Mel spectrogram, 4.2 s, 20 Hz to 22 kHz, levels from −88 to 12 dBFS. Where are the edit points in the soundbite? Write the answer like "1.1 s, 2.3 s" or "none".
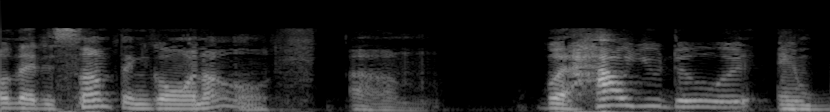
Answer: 1.5 s

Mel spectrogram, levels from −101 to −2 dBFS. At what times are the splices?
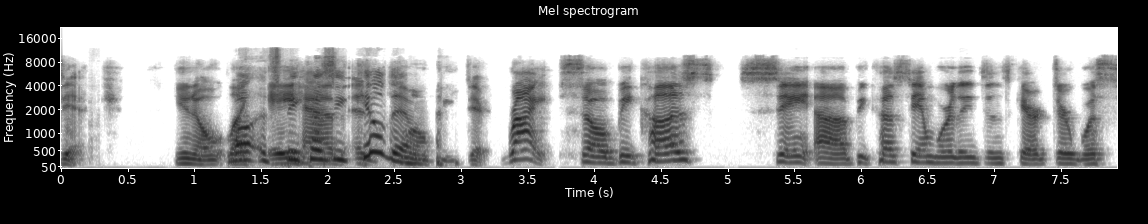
3.7 s

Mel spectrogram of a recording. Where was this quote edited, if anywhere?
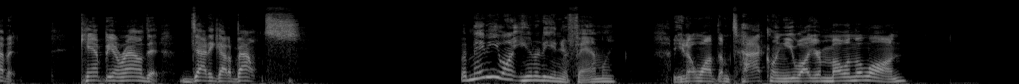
6.7 s

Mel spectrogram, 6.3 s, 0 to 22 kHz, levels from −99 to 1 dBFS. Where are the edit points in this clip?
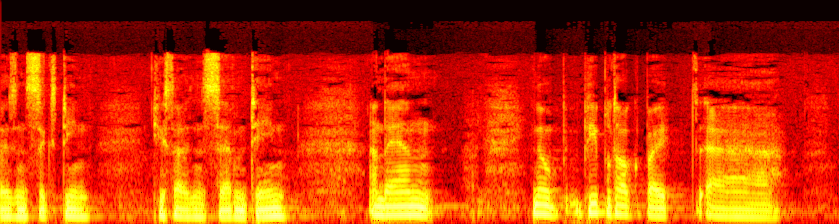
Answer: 3.6 s

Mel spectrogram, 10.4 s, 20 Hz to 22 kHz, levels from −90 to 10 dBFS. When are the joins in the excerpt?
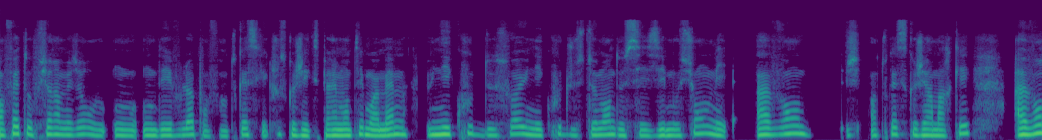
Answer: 4.2 s

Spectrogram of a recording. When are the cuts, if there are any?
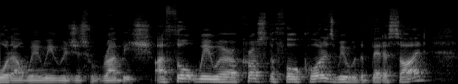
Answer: none

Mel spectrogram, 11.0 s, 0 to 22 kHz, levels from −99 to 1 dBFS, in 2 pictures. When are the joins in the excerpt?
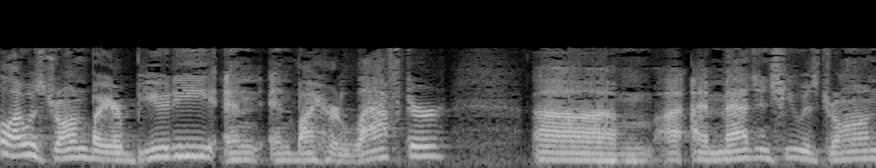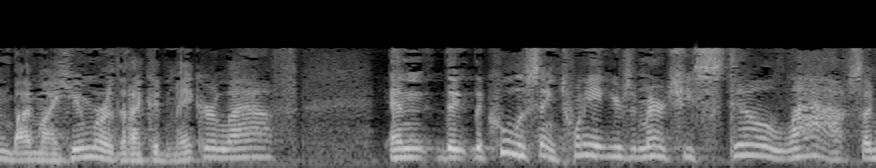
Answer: none

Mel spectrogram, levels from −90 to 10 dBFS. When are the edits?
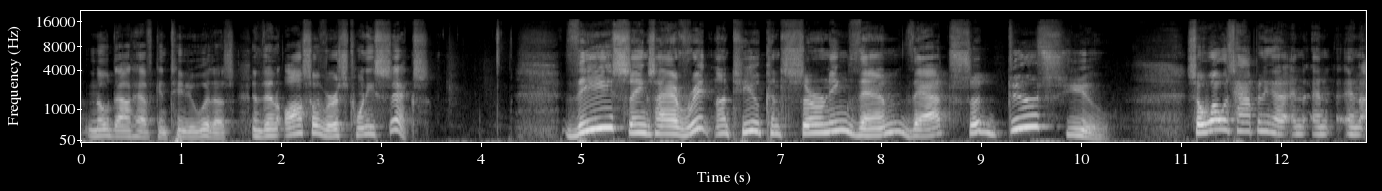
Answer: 1.7 s

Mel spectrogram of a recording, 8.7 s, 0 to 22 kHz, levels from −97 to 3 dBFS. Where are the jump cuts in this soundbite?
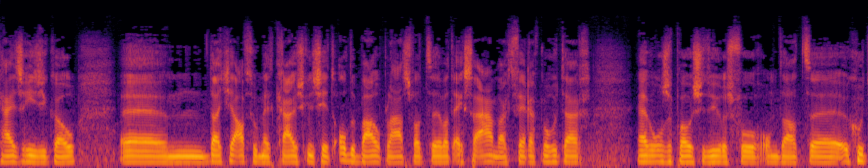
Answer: none

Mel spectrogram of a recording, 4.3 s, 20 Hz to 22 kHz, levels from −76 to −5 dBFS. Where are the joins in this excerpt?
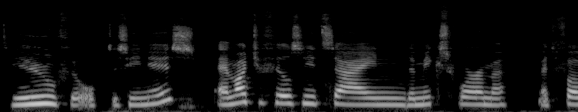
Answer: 1.6 s

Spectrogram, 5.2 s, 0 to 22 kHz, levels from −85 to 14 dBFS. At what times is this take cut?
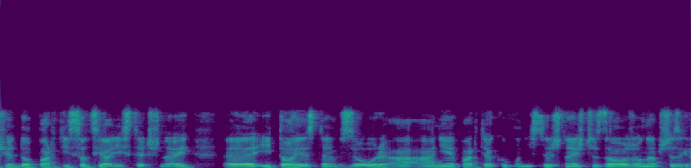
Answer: none

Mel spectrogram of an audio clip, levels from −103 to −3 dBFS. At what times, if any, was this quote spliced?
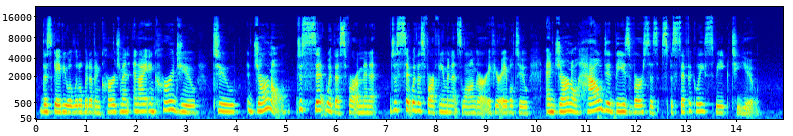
5.2 s

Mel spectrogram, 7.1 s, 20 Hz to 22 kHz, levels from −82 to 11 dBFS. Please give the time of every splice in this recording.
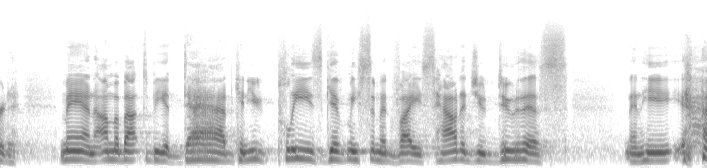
none

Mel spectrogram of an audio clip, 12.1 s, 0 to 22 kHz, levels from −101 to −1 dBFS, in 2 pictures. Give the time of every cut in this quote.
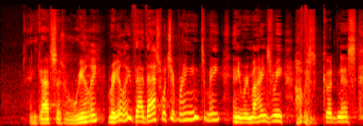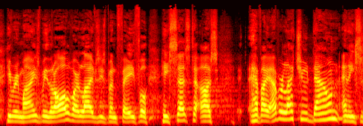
1.7 s

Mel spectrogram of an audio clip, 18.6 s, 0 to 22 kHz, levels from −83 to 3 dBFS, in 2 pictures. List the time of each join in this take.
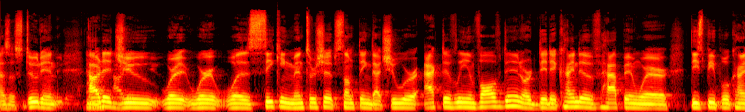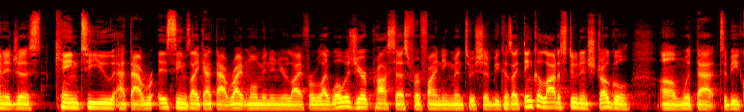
none

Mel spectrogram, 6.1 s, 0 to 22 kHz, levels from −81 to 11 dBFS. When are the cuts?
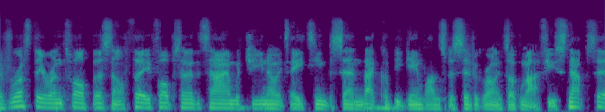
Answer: none

